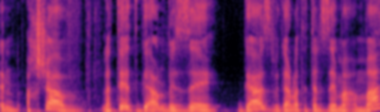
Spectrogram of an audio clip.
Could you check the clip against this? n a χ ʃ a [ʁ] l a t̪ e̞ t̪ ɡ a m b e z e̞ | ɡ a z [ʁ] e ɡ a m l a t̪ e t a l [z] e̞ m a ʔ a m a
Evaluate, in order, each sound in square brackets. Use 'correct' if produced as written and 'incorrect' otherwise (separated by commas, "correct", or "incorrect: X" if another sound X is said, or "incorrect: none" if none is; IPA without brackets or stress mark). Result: incorrect: v, incorrect: v, correct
